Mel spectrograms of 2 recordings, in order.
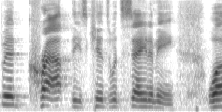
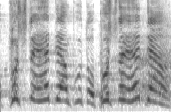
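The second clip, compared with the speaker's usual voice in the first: high, shouted mat-side coaching; coach yelling; 8 semitones higher than usual. Retold or imitated. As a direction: bark instructions at your wrestler. Coach yelling instructions at wrestler.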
